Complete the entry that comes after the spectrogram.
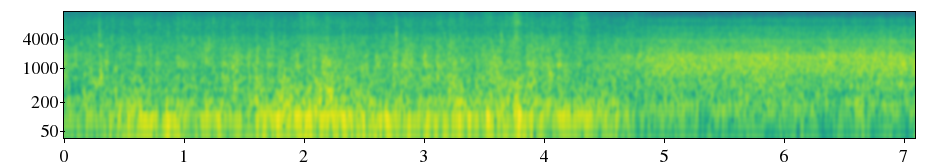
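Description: Torrential wind-driven rain in a violent storm, with wind rumbling on the microphone. About five seconds in it changes to a steadier, denser hiss of heavy rain.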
